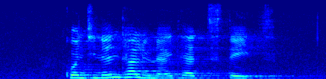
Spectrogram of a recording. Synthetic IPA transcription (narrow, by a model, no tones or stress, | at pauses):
kʰɔntʰinɛntʰaljunajtʰɛdstetʰs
